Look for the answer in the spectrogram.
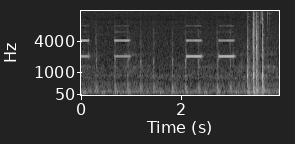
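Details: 2004 BMW 325Ci no-start: repeated two-tone beeps about every two-thirds of a second over faint ticking, then a clatter, but no cranking; cause unknown.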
